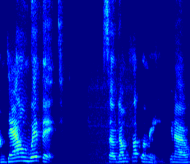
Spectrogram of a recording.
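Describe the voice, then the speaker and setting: A woman talks in a Tennessee accent. Her tone is animated. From Nashville, Tennessee (Antioch). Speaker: true crime content creator. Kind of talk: casual livestream chat.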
